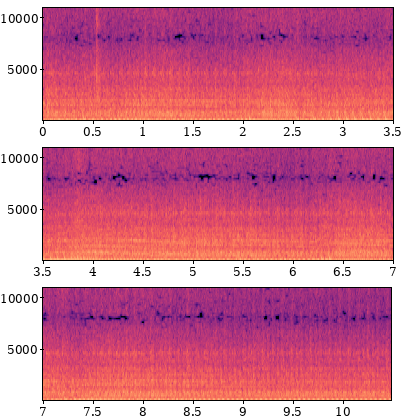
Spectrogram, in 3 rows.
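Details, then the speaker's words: Citroën Ami 8 engine under restoration, hot: stumbling idle with uneven, skipping firing pulses, heavy sparking at the breaker points, weak plug spark and coughing through the carburettor; misfire blamed on a faulty ignition condenser. "J'ai trouvé la cause du condensateur. C'est sûr et certain que ça vient de lui."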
